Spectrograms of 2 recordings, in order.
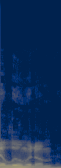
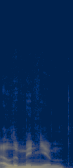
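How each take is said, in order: First: It is said the American way, four syllables. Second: It is said the British way, five syllables. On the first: "they don't say aluminum" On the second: "said it like British, but with no accent"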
